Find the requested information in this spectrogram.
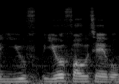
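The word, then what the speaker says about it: ufotable: course because it's a UFO table movie and I've decided that is how you pronounce it because the literal company is based on a table that looks like a UFO so I whatever the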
